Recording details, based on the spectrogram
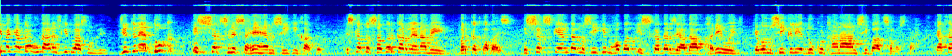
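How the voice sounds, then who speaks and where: A male pastor preaching a fiery sermon, firing off rhetorical questions and shouting at the high points. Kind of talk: impassioned sermon.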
